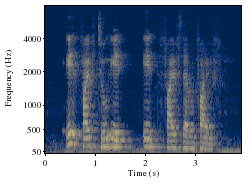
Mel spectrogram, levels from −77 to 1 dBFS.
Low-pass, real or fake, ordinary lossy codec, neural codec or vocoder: 7.2 kHz; real; none; none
